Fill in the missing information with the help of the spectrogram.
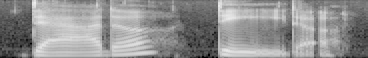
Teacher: the first part can be dad or day either one is fine people use them both · the t has to sound like a d and the a at the end sounds like an uh but the first part can be dad or day either one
